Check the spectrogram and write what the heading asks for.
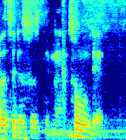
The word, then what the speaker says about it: Tunde: So it's TUNDE _ Tunde. Yeah, It's Tunde. Tunde. Yeah, that's how you say it.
